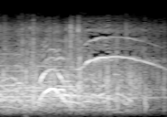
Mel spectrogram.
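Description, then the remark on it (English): A large crowd cheers and applauds in a loud, dense roar, with a few sharp rising whistles cutting through before the noise eases slightly at the end. The cheers and applause drown out the speaker. “Unlike McKee, the only thing drowning … out were cheers and applause.”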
